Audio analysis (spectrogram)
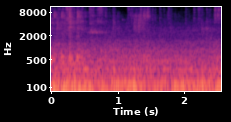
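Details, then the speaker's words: Chinook Class B camper van cruising at about 45 mph on cruise control: steady low road and engine rumble with faint loose rattles from the rear cabin; source not yet found. "And when we're on a little bit longer trip or maybe the next trip, I am going to go back there and find what all the rattles are and we will make them stop rattling."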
